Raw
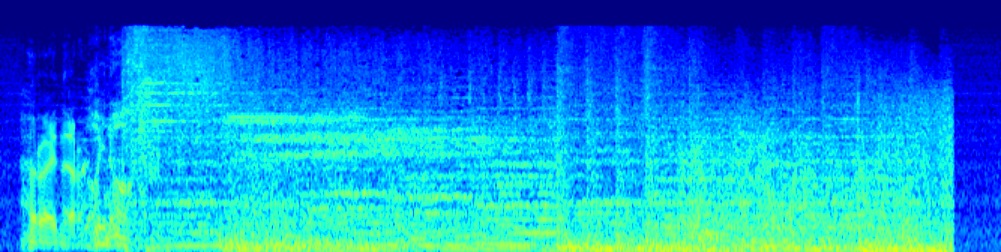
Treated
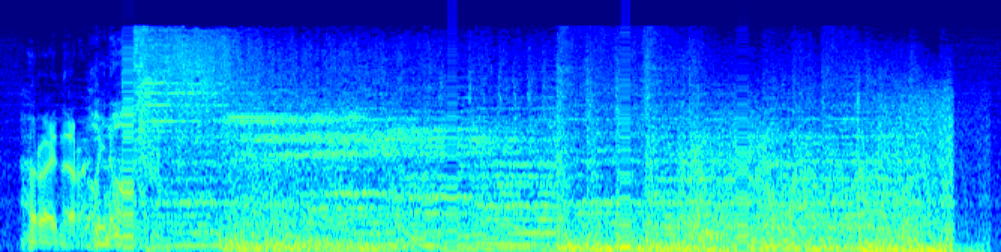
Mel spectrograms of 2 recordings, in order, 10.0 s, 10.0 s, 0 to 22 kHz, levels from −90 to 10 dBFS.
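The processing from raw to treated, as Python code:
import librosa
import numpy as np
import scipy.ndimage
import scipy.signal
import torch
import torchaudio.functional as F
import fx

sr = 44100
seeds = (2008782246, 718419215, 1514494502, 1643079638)

p1 = x + fx.echo_single(x, sr, ms=375, db=-15.5, dry=0)
y = fx.buffer_glitch(p1, sr, at_s=(1.22, 4.46, 6.19, 7.36), block=512, repeats=8)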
